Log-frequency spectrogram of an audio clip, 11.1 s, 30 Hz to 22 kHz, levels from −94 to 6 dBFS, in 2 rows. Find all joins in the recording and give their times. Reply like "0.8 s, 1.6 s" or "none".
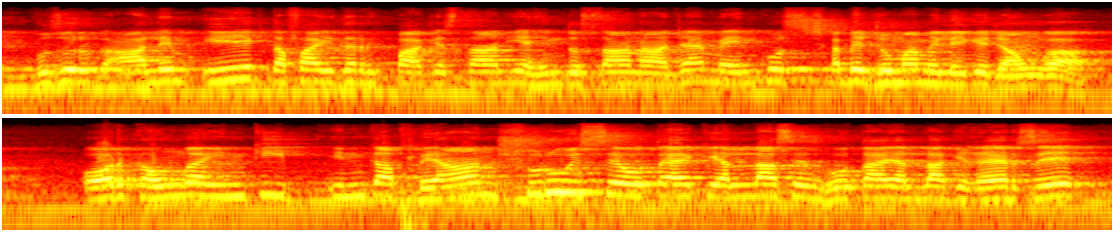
none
